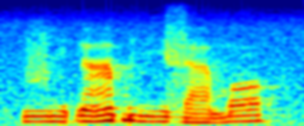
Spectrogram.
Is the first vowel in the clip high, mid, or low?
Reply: high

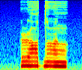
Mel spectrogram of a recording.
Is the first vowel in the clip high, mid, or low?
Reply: mid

